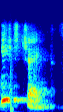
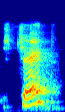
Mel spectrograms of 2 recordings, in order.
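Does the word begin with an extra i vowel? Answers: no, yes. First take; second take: yes; no. First: The word starts with an added i vowel. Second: The word starts directly with the s sound. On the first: A consonant comes before the word. "ci metto una, una vocale" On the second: No consonant comes before the word. "non ci metto la i"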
